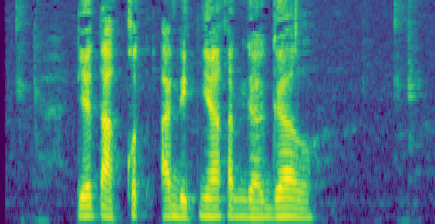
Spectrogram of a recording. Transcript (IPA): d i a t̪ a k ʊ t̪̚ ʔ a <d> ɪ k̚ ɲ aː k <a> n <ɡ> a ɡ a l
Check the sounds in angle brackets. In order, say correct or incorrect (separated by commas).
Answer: correct, correct, correct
